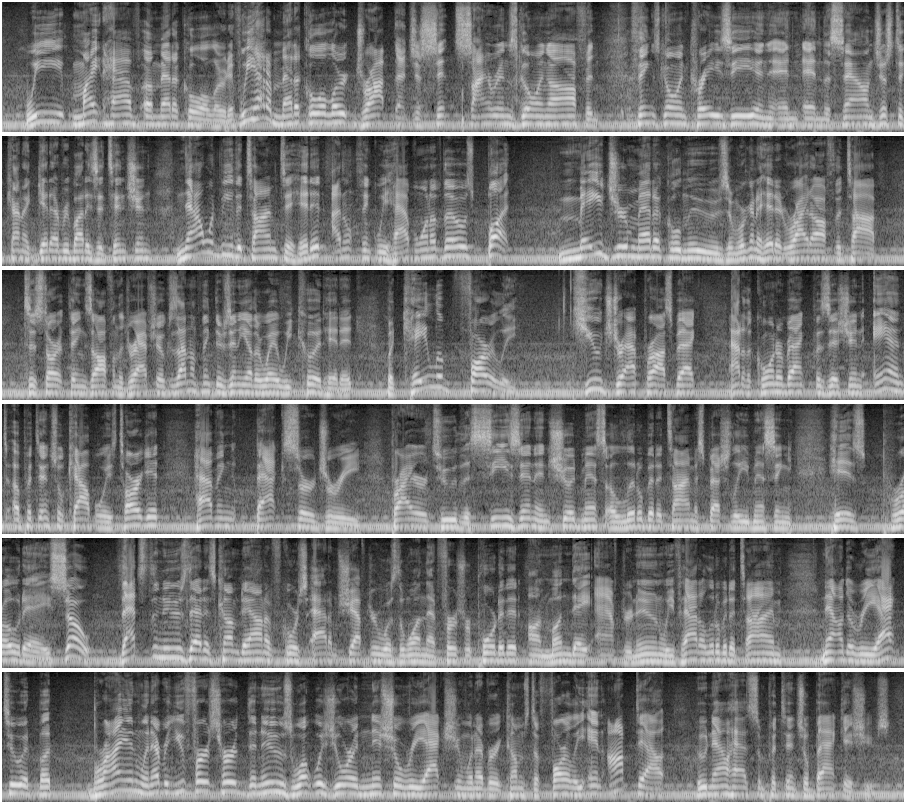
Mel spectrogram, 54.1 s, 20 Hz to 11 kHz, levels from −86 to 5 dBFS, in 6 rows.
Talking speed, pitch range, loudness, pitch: 205 wpm, 135-165 Hz, -13 LUFS, 150 Hz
